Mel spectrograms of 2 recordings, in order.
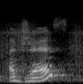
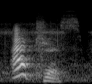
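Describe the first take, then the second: First: "address" stressed on the last syllable, a-DRESS; stress on second syllable. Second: "address" stressed on the first syllable, AD-dress. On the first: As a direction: say "address" slowly, hitting DRESS. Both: Shown as a demonstration. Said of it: "multiple pronunciations".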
